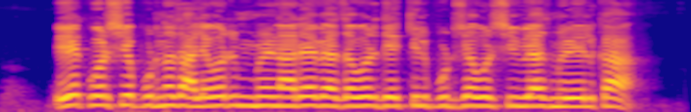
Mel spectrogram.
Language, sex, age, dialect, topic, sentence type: Marathi, male, 18-24, Standard Marathi, banking, question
